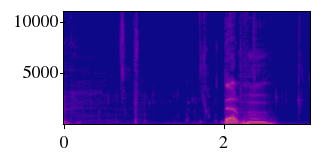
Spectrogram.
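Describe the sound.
Chewing on a cheesecake that tastes like key lime pie: a few soft, wet mouth clicks, followed by a short voiced sound from the eater.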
